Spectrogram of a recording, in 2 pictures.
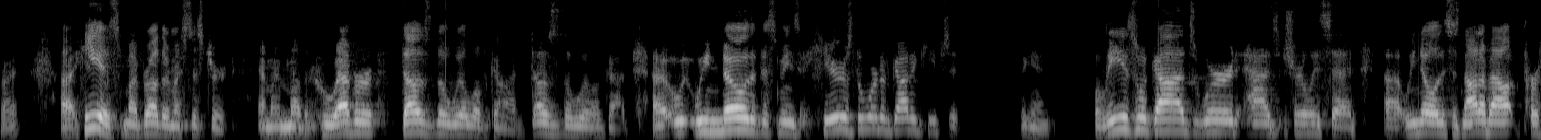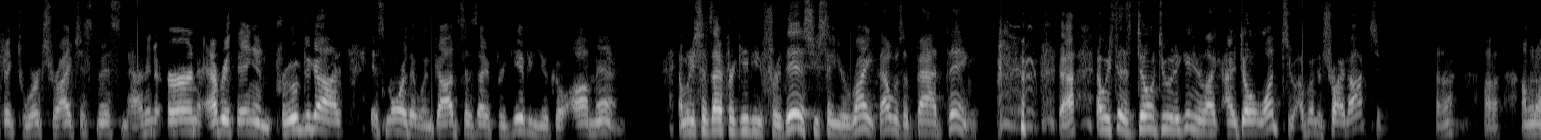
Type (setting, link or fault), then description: setting, large echoing room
